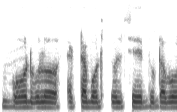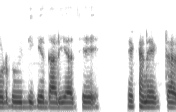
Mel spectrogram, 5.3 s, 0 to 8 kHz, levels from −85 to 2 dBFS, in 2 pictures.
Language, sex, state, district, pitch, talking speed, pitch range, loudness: Bengali, male, West Bengal, Jhargram, 140 Hz, 160 wpm, 135-140 Hz, -24 LUFS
